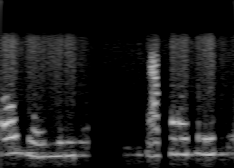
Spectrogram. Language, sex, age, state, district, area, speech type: Odia, female, 18-30, Odisha, Sundergarh, urban, conversation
